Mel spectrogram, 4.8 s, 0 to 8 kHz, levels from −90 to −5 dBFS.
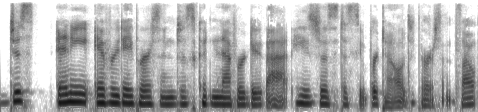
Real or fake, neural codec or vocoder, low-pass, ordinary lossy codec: fake; codec, 16 kHz, 2 kbps, FreqCodec, larger model; 7.2 kHz; AAC, 48 kbps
